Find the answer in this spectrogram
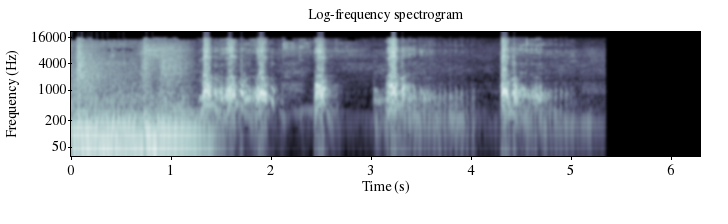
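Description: Loud bass-heavy intro music stops about a second in, followed by a handful of short, loud, sharp calls about a second apart, each dying away, then silence.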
